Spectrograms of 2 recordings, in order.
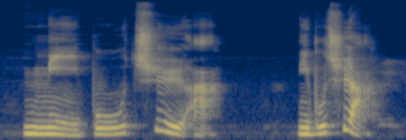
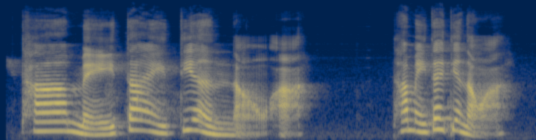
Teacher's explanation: For example, a is a common sentence final particle, and instead of using a high pitch with a question, we often use a lower pitch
